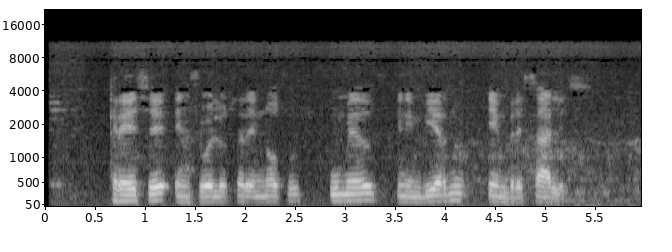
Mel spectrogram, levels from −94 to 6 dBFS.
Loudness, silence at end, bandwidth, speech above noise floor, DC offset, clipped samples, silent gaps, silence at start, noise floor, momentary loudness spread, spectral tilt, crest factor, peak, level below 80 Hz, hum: -20 LUFS; 0 s; 11.5 kHz; 30 dB; under 0.1%; under 0.1%; none; 0.05 s; -49 dBFS; 11 LU; -6 dB/octave; 16 dB; -4 dBFS; -52 dBFS; none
